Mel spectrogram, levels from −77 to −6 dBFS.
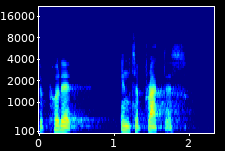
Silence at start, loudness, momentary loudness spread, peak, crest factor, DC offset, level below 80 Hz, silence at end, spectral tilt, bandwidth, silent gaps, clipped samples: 0 s; -38 LUFS; 16 LU; -14 dBFS; 24 dB; under 0.1%; under -90 dBFS; 0.4 s; -6.5 dB/octave; 12 kHz; none; under 0.1%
